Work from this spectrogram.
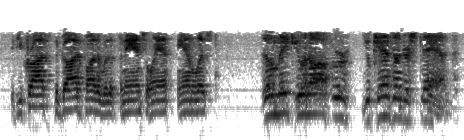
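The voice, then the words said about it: Imitates another person's voice. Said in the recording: “I'll use my best Marlon Brando accent here.”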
